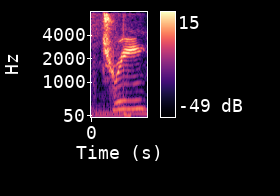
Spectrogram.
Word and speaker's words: tree: It's the way pilots pronounce certain numbers in their pilot English. Tree stands for three. Five for five and niner is used instead of nine. Such pronunciation helps to avoid radio miscommunications and the confusion caused by similar sounding numbers.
